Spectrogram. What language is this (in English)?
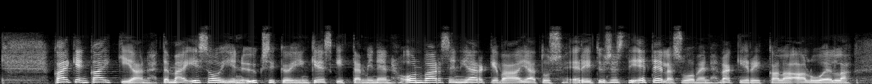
Finnish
